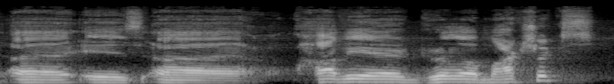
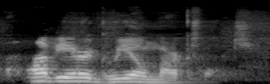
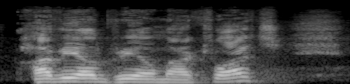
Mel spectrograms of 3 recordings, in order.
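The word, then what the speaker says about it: Javier Grillo-Marxuach: Next to him is Javier Grillo Marchix. Did I pronounce that correctly? No, but it's okay. You pronounced it correctly. Go ahead. Javier Grillo Marxwatch. Javier Grillo Marxwatch, and he again worked on Lost, worked on Witcher.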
